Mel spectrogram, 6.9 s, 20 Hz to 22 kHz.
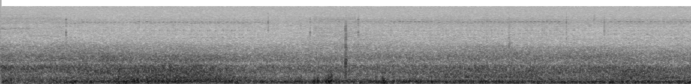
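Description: Airbus A319 twin jet engines at takeoff power as the airliner climbs away just after liftoff: a steady, deep rumbling noise that swells slightly in the first couple of seconds.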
